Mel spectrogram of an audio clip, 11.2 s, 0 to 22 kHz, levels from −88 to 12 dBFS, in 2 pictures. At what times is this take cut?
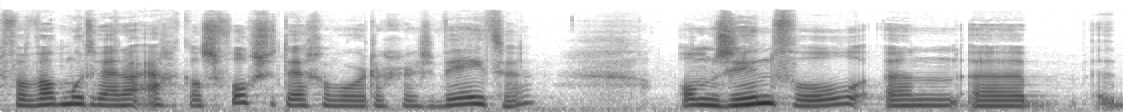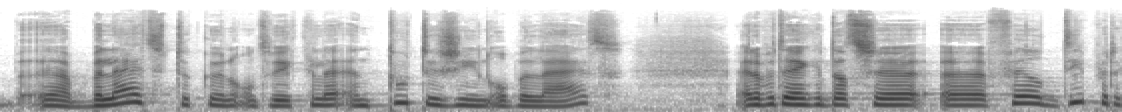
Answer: none

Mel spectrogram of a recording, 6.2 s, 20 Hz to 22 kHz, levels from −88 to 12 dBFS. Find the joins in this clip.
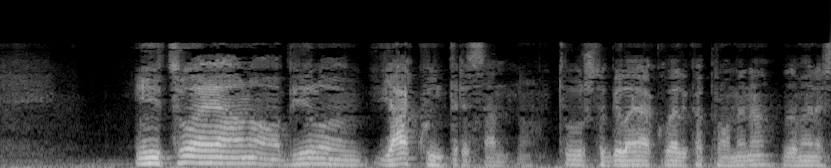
cut 1; at 4.4 s

